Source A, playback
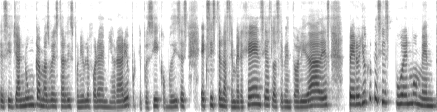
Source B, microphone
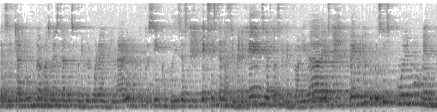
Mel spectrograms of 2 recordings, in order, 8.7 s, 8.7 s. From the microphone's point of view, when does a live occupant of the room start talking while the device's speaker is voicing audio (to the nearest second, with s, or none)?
none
